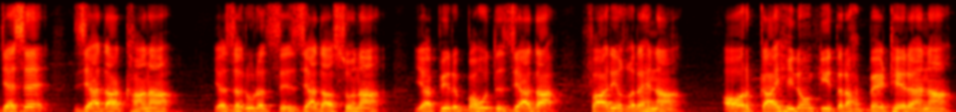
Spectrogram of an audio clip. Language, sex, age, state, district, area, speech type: Urdu, male, 18-30, Bihar, Purnia, rural, spontaneous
